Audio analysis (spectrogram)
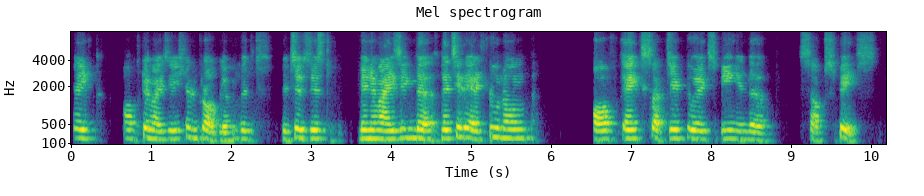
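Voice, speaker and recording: An audience member works through a question aloud, hedging with frequent likes as the idea takes shape. The voice sits at a middling pitch and comes through muffled and lo-fi. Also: fairly even intonation, measured pace, a little mellow. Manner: hesitant, reasoning aloud with many likes.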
